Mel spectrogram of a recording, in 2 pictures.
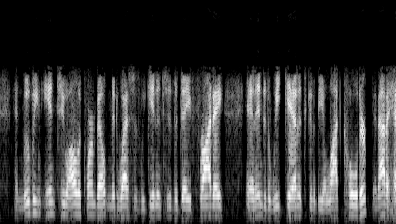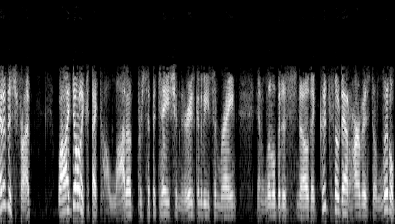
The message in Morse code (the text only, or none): none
